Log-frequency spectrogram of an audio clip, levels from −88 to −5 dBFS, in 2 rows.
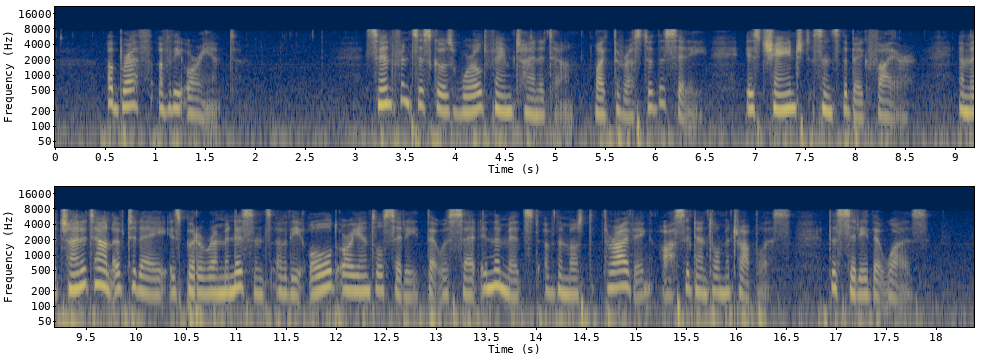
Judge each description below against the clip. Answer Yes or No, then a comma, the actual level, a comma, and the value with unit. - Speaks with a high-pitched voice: Yes, high, 200 Hz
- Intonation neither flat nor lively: Yes, average, 4.0 semitones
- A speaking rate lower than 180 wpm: Yes, average, 170 wpm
